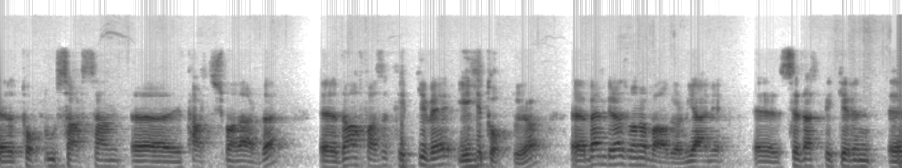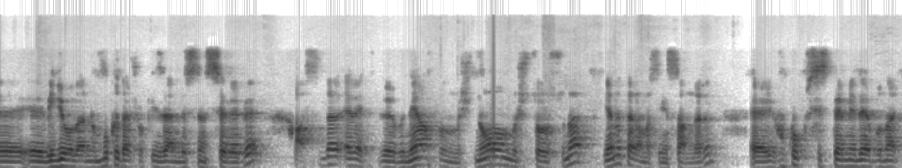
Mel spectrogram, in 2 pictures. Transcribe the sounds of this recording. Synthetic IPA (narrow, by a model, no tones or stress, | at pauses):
t̪ʰo̞plˠumsaɾsant̪ʰaɾt̪ʰɯ̥ʃmalˠaɾd̪a | d̪aɦafazlˠat̪ʰɛp̚civɛilʲɟit̪ʰo̞plˠujo̞ | bænbiɾazbo̞nabaːlˠɯjo̞ɾumjaːnɪ | se̞d̪at̪pʰe̞cʰeɾinː | vid̪ejo̞lˠaɾɯnɯnbukʰad̪aɾt͡ʃʰo̞kizlʲænme̞sininse̞be̞bia̰slˠɯnd̪aʔɛvɛt̪ːnɛjapʰɯlˠmɯʃnɛo̞lˠmuʃso̞ɾusunajanɯt̪ʰaɾamasɯinsanlˠaɾɯnːhukʰuksist̪ʰe̞mid̪ʲɛbuna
